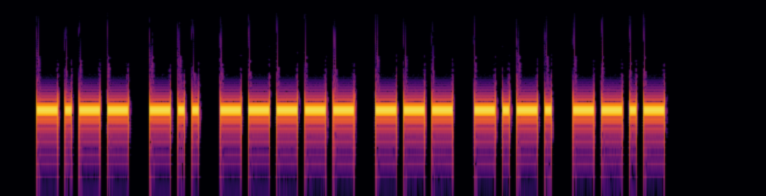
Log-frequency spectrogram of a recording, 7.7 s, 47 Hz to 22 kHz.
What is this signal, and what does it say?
Morse code, heard as a keyed tone, about 17 wpm, 700 Hz. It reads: YD0OCQ
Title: DXCC-100 Call Signs - 6 Characters - Repeated 3x - 17wpm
